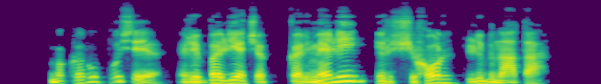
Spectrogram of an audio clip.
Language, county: Lithuanian, Utena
